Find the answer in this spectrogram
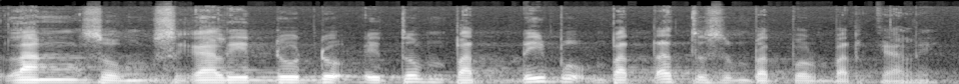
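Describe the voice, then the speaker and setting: Older Indonesian preacher in a reverberant mosque. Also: male voice, moderate pace. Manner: storytelling, animated pitch jumps, acts out dialogue. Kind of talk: sermon. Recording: long hall reverb in mosque.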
